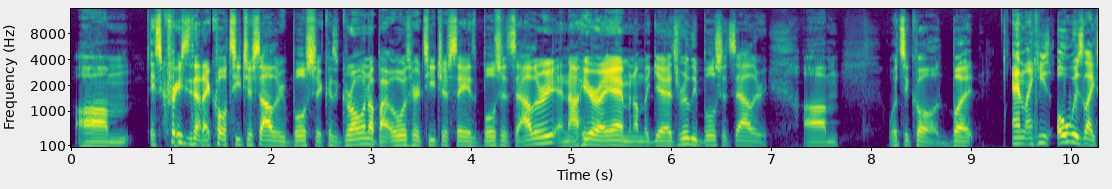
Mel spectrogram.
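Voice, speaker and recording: A man in his late twenties co-hosting a podcast, chatting casually in an animated, profane, slangy way. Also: mid-range voice, no echo, studio quality. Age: late 20s. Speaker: podcast co-host.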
